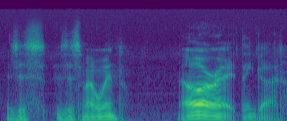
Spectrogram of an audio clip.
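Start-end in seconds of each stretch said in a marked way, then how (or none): 1.8-2.8 loud, relieved all right; relieved cheer. Real, not acted. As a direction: let the tension go in a burst. Relieved after winning match.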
